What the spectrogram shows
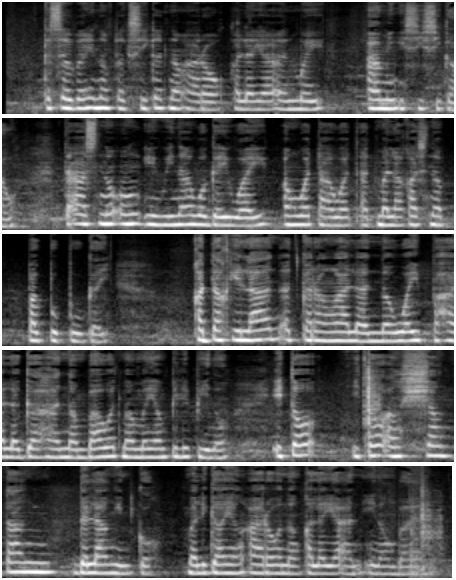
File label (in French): tagalog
